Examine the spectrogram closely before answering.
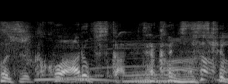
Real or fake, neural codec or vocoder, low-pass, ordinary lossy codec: real; none; none; none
